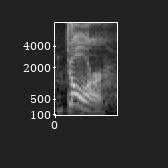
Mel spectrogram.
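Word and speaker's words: דור: u r and it's it's pronounced door so as we're talking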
